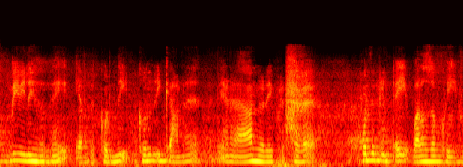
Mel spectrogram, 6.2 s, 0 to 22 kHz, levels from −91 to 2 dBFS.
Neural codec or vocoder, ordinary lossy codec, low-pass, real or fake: codec, 16 kHz, 1 kbps, X-Codec, HuBERT features, trained on LibriSpeech; none; 7.2 kHz; fake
